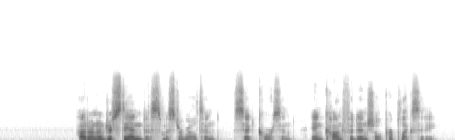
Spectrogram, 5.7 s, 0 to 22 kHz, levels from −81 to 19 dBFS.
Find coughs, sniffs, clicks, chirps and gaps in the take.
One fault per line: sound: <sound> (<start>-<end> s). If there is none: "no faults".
no faults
